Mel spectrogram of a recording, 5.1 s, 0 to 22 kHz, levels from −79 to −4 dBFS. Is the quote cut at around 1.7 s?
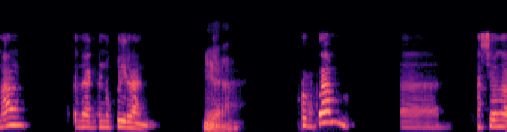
no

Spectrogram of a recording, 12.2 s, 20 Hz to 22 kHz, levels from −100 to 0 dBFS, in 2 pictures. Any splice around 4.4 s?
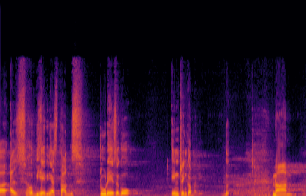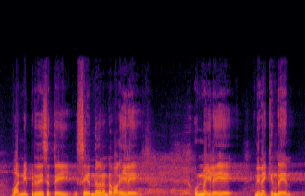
yes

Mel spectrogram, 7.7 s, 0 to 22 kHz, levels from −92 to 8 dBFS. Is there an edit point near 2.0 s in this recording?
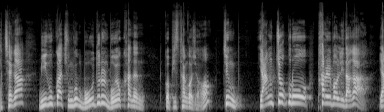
no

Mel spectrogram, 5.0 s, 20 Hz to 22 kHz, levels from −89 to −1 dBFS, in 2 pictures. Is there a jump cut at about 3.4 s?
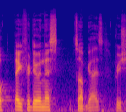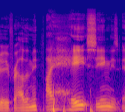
yes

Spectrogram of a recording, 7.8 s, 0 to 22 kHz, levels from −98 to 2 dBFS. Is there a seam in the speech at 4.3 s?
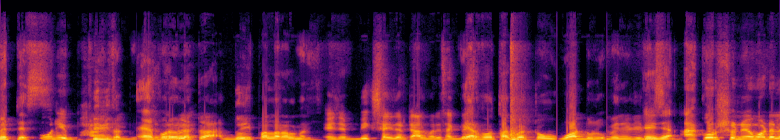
no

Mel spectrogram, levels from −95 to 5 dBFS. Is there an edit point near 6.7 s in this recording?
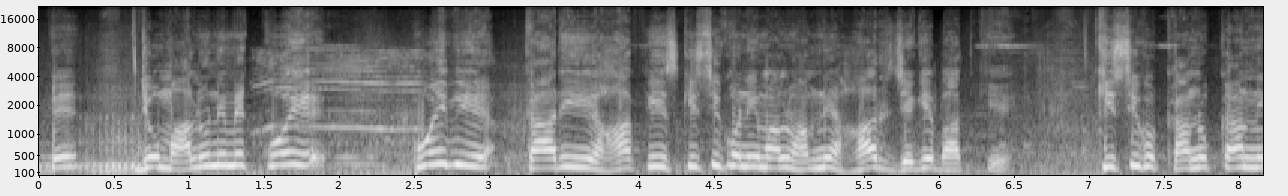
no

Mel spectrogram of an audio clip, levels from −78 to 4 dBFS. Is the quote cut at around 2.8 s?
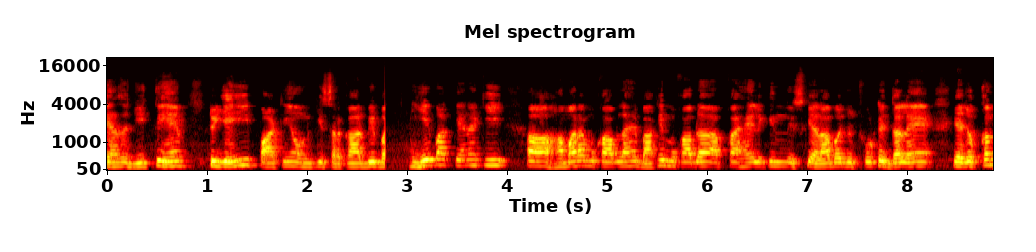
yes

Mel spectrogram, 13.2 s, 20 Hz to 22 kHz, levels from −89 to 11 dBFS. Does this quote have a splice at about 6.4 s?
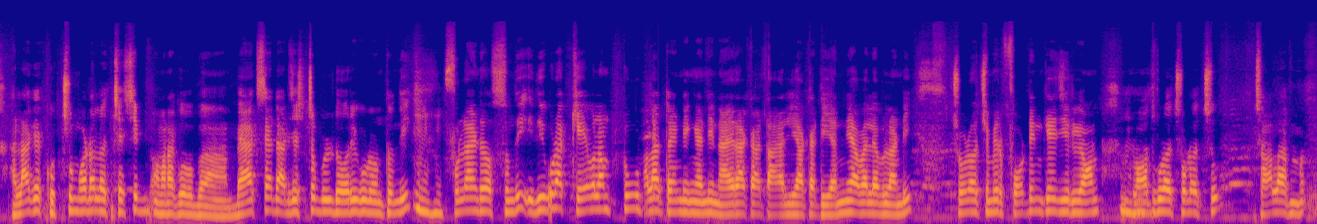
yes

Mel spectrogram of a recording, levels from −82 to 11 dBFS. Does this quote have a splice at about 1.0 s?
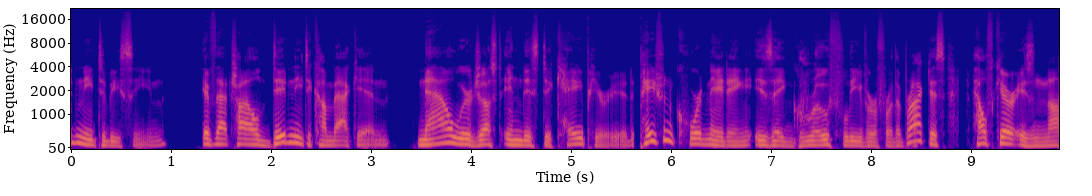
no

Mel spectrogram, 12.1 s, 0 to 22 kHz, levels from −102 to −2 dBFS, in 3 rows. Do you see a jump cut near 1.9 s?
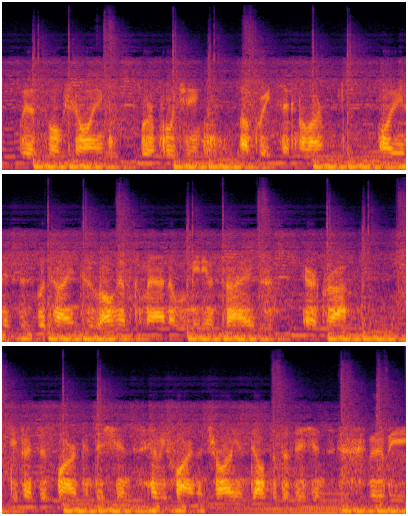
yes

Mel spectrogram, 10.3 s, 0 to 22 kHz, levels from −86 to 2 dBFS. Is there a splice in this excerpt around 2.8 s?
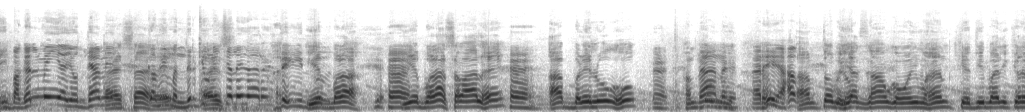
yes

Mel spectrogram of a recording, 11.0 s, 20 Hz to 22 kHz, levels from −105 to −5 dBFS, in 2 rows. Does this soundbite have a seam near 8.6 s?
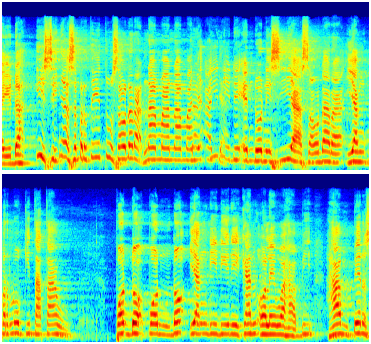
no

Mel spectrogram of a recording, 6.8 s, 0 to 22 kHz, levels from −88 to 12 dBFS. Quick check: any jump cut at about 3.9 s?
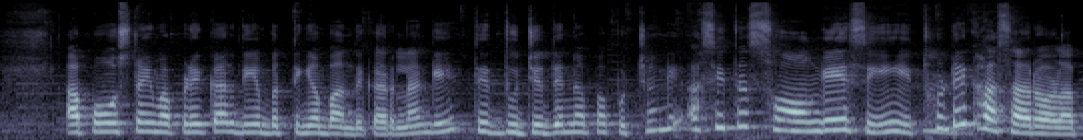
no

